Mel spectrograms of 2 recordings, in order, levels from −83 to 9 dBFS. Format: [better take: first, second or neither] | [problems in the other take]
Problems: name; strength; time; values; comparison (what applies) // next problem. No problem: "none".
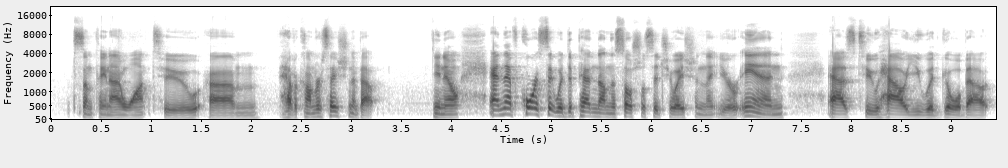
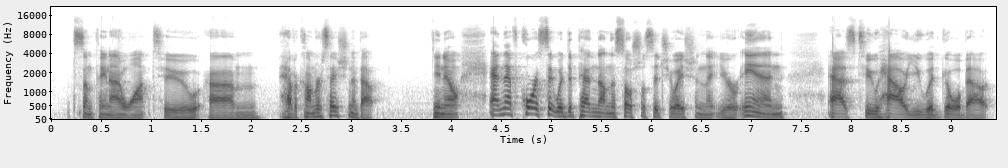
second | thin; somewhat; fading below 500 Hz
